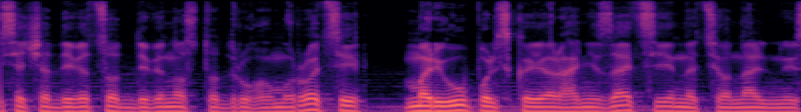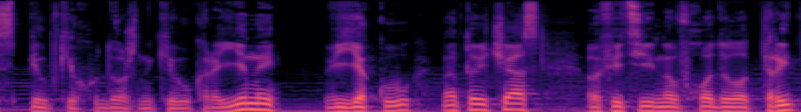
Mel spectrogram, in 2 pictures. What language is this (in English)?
Ukrainian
